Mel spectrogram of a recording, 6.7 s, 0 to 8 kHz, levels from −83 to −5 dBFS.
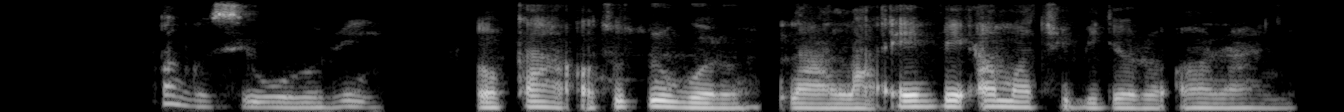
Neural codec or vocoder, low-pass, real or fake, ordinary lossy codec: vocoder, 24 kHz, 100 mel bands, Vocos; 7.2 kHz; fake; Opus, 32 kbps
